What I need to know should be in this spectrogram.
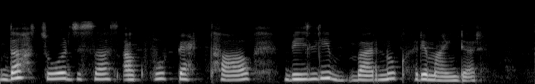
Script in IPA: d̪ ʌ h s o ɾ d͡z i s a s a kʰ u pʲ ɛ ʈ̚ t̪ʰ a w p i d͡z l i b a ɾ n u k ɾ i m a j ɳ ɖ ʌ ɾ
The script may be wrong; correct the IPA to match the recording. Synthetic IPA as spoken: d̪ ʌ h t͡s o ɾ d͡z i s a s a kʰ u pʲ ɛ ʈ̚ t̪ʰ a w b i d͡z l i b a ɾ n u k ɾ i m a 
